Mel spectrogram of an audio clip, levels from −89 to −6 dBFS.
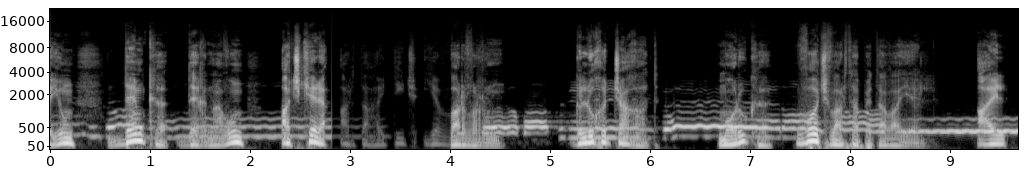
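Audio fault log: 2.81–4.01 s, one channel inverted: for about 1.2 s the sound collapses, dropping by about 24 dB, background included, then returns at full level. The likely cause is one channel of a stereo source running with reversed polarity, so when the two were summed to mono, everything they shared cancelled. What remains in that span is only the difference between the channels, which is why a much quieter residue stays audible instead of silence.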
